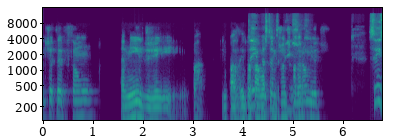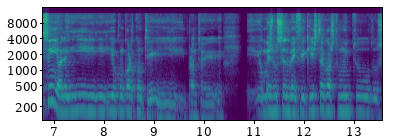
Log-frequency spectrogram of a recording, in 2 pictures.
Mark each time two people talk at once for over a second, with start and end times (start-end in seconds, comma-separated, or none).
4.1-5.4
